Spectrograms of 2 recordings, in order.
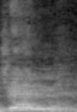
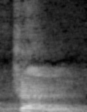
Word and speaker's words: Cem: And Gem is spelled with a C. Gem, like an emerald.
